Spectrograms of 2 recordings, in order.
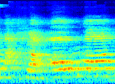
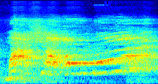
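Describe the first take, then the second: First: It is said in a calm, gentle tone. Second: It is said in a loud, angry tone. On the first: It is a sincere pious expression. The speaker calls it right. "Awalnya wis apik, kalimat thayyibah" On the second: It expresses anger at the child. The speaker calls it wrong. "masya Allahnya pakai nada"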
